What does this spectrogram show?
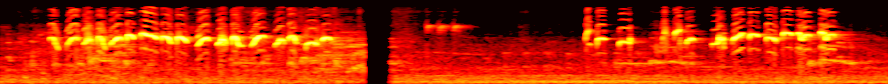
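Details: Energetic song of a Javan grey-throated white-eye: two bursts of quick, high, trilling warbles, each around two to three seconds, separated by a brief quiet gap with a faint hum.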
